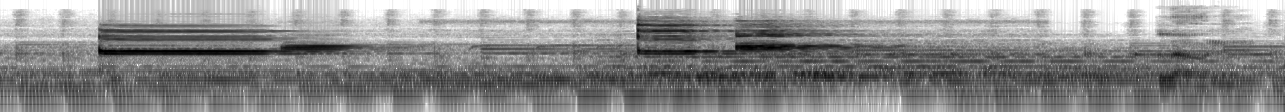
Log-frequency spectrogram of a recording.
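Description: Loon wailing: long, clear, mournful notes that step up to a higher pitch, repeated twice, over steady background music and a little speech.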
